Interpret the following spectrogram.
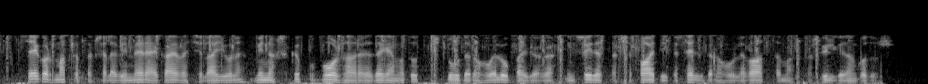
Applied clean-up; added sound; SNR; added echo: none; Keys jangling; 11 dB; none.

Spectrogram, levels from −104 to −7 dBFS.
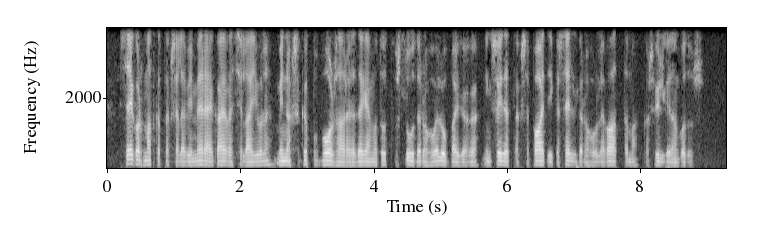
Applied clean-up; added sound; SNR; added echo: none; none; none; none.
